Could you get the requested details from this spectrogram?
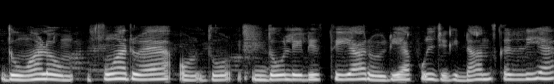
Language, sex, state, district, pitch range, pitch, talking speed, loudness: Marwari, female, Rajasthan, Nagaur, 215-240 Hz, 225 Hz, 175 wpm, -14 LUFS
